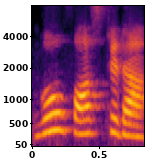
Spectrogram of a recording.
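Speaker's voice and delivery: loud, high push to hurry; urgent shout. Acted. Mahen urging Kavinaya to move fast, shouting. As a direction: hurry her up, loudly.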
